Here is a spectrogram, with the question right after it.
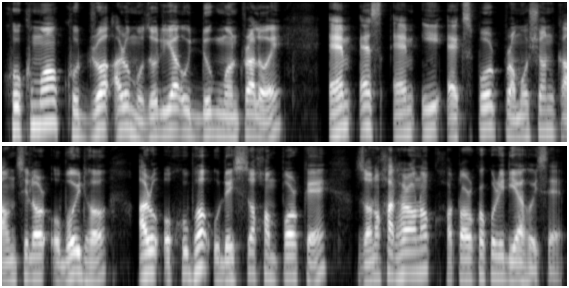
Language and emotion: Assamese, neutral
